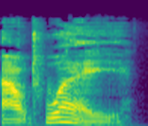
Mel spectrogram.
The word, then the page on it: outweigh: British English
